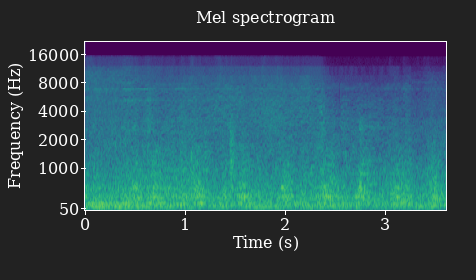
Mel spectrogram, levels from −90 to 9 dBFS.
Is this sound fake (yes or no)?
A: yes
